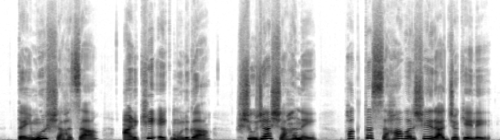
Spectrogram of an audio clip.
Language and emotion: Marathi, neutral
